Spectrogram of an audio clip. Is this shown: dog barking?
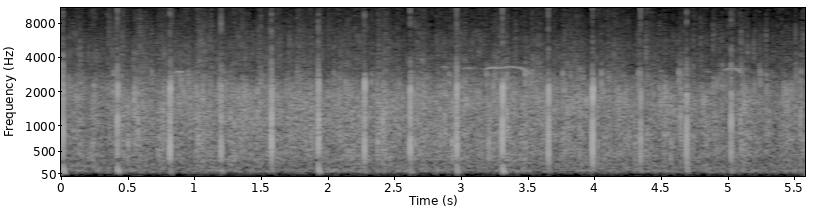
no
